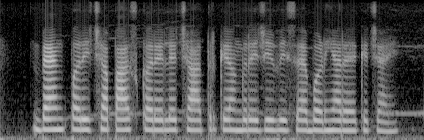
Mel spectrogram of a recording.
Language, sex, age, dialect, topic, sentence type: Magahi, female, 25-30, Southern, banking, statement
